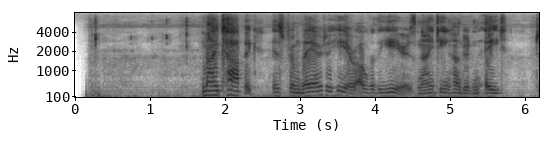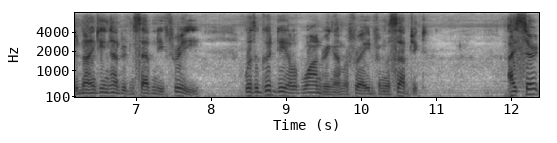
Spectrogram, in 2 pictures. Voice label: Noise Removed, Oral History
